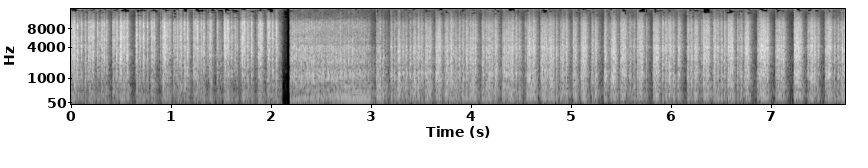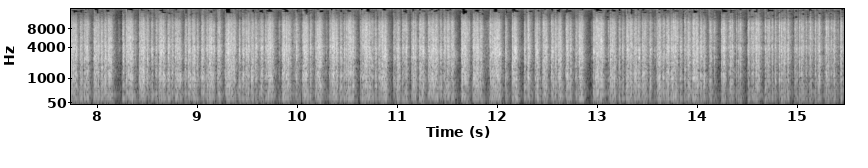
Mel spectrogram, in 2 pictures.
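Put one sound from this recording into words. A race car engine idles loudly with a rough, crackling rumble.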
